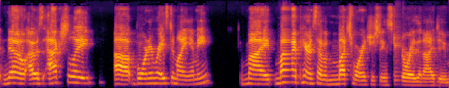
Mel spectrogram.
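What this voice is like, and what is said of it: Slight southern accent. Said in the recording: “I hear a little bit of a southern accent in your voice.”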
